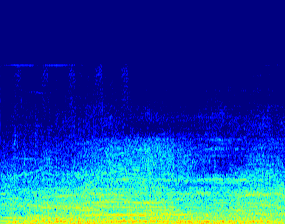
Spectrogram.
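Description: Sound-effect roar of a Spinosaurus: one long, deep roar that holds steady and eases off near the end.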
